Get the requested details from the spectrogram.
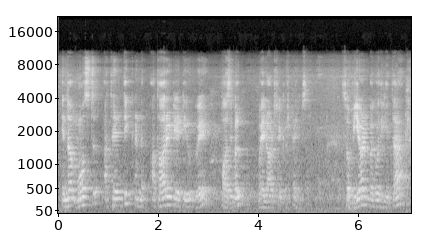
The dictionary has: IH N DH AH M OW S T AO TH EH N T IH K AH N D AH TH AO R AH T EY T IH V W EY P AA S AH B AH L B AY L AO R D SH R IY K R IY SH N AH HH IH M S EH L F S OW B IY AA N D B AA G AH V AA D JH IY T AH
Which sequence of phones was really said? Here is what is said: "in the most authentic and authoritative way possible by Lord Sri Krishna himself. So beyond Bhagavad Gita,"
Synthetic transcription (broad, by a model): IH N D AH M OW S T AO T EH N T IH K AH N D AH T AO R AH T EY T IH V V EY P AA S AH B AH L B AY L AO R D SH IY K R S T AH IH M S S OW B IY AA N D B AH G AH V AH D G IY T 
